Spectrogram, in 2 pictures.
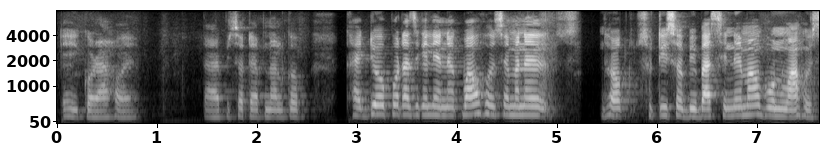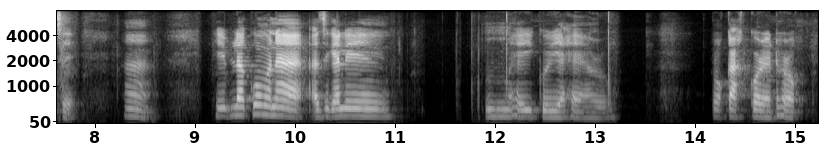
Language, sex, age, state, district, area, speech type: Assamese, female, 45-60, Assam, Jorhat, urban, spontaneous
